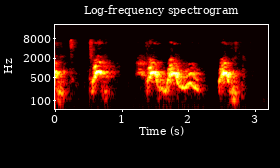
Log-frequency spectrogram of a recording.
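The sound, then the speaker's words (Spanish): A small dog passing by barks in short, sharp bursts, about four yaps spaced irregularly over a few seconds, clear with quiet gaps between them. “hay un perrito pasando por allí.”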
